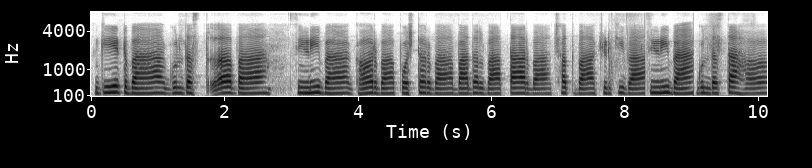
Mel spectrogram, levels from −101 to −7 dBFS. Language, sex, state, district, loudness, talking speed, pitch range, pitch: Bhojpuri, female, Uttar Pradesh, Ghazipur, -19 LUFS, 130 wpm, 175-190 Hz, 185 Hz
